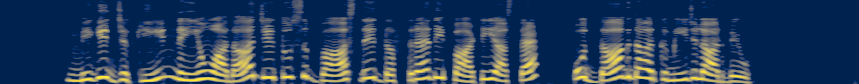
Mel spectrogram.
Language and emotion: Dogri, disgusted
